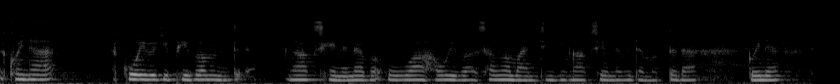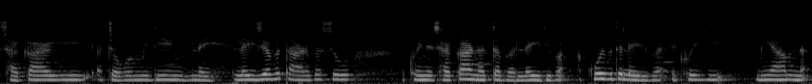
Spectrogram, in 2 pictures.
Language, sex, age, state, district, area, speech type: Manipuri, female, 30-45, Manipur, Thoubal, urban, spontaneous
